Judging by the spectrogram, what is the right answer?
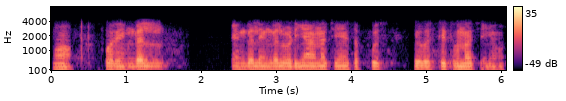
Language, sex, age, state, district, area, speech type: Hindi, male, 30-45, Madhya Pradesh, Harda, urban, conversation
